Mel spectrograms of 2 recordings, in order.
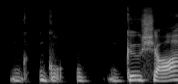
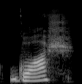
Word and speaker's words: gouache: Gushaw, how do you pronounce it? Gouache. The Oh my god, I'm like butchering this dude. China will never give me citizenship. Guawa.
